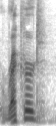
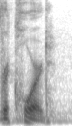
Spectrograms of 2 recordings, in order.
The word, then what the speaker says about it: record: When a word is both a noun and a verb, the accent is on different parts of the word. So think about the word record and the word record. If it's a noun, record, right? This is a record player. If I'm doing what we're doing now with the show, we are recording it, right? So the accent is on the different syllable.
